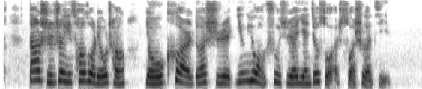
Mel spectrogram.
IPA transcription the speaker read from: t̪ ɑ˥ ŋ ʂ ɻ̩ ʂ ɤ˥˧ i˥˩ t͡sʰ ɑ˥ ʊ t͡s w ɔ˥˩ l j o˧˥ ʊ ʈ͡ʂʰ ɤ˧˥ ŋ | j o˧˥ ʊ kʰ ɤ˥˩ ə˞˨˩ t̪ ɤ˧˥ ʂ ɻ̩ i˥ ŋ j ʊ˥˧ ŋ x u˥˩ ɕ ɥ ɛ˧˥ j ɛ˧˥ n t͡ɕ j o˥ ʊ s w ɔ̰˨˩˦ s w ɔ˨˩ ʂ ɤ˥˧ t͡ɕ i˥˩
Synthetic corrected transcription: t̪ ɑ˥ ŋ ʂ ɻ̩ ʈ͡ʂ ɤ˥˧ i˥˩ t͡sʰ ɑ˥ ʊ t͡s w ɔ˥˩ l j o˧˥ ʊ ʈ͡ʂʰ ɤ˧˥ ŋ | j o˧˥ ʊ kʰ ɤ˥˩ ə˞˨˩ t̪ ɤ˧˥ ʂ ɻ̩ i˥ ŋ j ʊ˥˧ ŋ ʂ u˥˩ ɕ ɥ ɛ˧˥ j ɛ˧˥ n t͡ɕ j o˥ ʊ s w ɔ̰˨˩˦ s w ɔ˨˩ ʂ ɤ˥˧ t͡ɕ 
